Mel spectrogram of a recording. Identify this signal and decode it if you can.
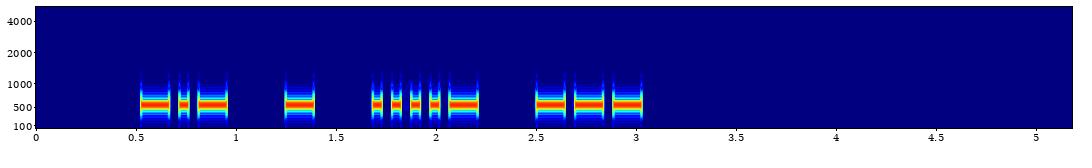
Morse code, heard as a keyed tone, about 25 wpm, spaced as for 18 wpm, 550 Hz. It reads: KT4O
